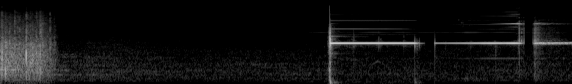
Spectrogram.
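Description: A judge's buzzer on a Hindi dance competition show sounds as a sustained electronic tone, held for nearly a second, then broken into a couple more beeps after a brief gap, following a short burst of crowd noise and quiet.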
